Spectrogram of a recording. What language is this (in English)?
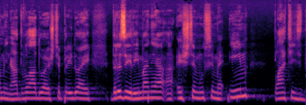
Slovak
